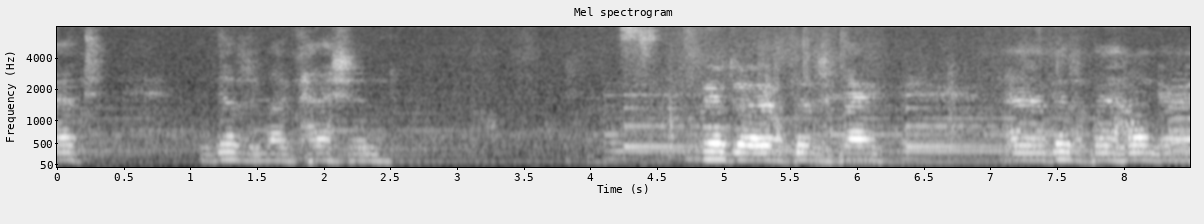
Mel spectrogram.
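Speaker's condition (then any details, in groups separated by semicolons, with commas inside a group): ALS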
